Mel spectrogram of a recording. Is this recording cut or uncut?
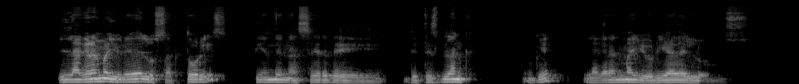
uncut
